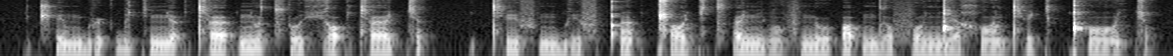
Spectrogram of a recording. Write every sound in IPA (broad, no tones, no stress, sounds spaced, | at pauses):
t͡ʃʼ i m b ʉ ʔ ɡ ə c ɲ ɜ ʔ cʰ ɜ ʔ ɲ u t͡sʼ u ç ɔ ʔ cʰ ɜ c | cʰ i f m b i f qʼ ĩ ʔ ǁ ɔ c t͡sʼ ɜ ɲ ɡ ɔ̃ f n u ʔ ɔ ʔ n d o f o ŋ͡ǃ i χ ɔ̃ l cʰ i c ǃʰ ɔ̃ c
